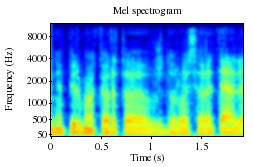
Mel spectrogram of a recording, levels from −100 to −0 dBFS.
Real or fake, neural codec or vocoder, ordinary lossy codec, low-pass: real; none; MP3, 64 kbps; 10.8 kHz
